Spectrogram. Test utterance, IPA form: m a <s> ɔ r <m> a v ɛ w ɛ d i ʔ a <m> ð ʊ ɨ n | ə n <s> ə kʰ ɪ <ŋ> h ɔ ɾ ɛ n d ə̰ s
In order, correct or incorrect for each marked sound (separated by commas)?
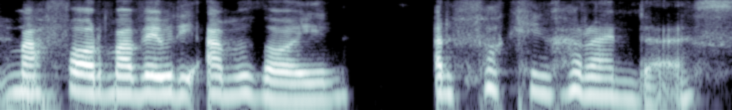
incorrect, correct, correct, incorrect, correct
